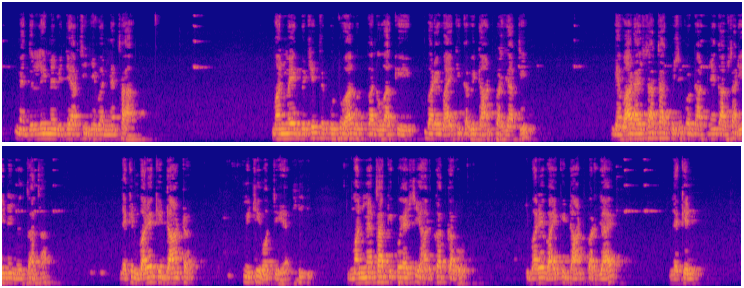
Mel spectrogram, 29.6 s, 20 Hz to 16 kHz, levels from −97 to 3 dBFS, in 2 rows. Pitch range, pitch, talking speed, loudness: 115-130 Hz, 125 Hz, 115 wpm, -25 LUFS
